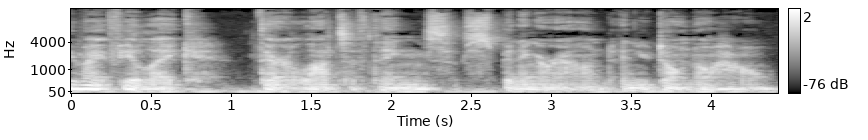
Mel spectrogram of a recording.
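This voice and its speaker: A soft-spoken man whispering at a moderate pace. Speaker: ASMR creator and graduate student on a dance team. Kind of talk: ASMR soft-spoken comforting talk to camera about anxiety. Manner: soft-spoken, whispering, reassuring.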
